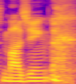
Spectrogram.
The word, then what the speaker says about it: majin: you gotta clarify that it's majin like in dragon ball z in english um because in japanese it's majin you don't extend the r so you have to say like the pronunciation in english yeah anyway yeah yeah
